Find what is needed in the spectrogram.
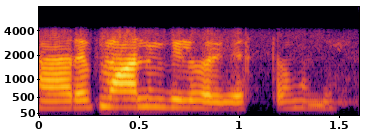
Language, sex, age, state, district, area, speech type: Telugu, female, 30-45, Telangana, Warangal, rural, conversation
